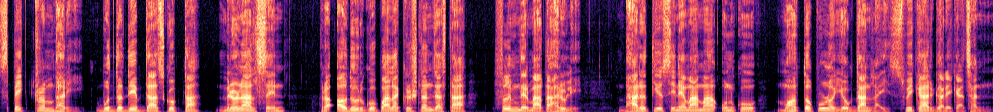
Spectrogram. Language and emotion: Nepali, neutral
